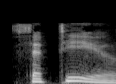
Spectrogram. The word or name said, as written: septiles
